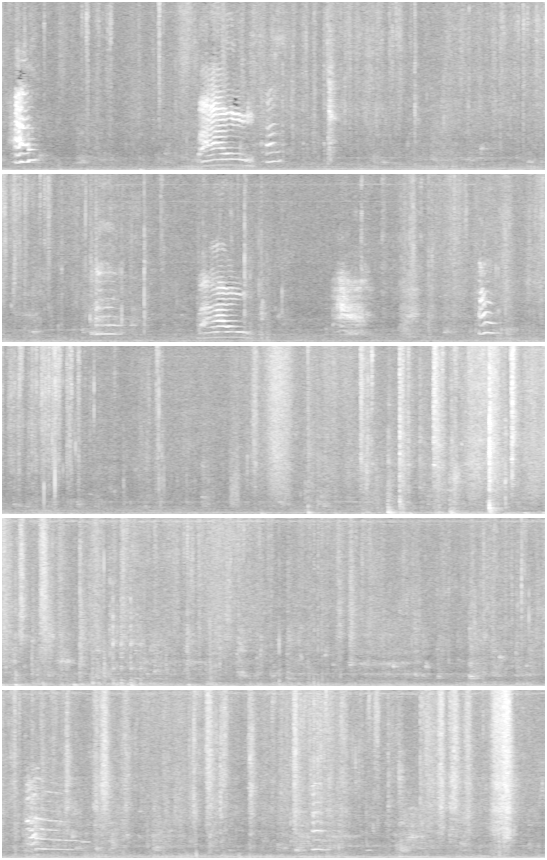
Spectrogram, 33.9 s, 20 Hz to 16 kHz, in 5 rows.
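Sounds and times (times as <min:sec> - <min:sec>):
cat meowing: 0:27.5 - 0:28.3.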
